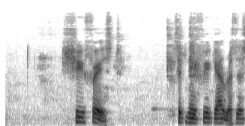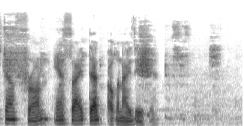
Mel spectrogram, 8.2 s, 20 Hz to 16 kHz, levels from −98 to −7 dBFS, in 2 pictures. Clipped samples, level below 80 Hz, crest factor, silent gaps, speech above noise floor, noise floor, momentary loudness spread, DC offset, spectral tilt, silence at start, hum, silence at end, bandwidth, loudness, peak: under 0.1%; -58 dBFS; 22 dB; none; 35 dB; -62 dBFS; 22 LU; under 0.1%; -5.5 dB/octave; 0.7 s; none; 0.45 s; 11 kHz; -27 LUFS; -6 dBFS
